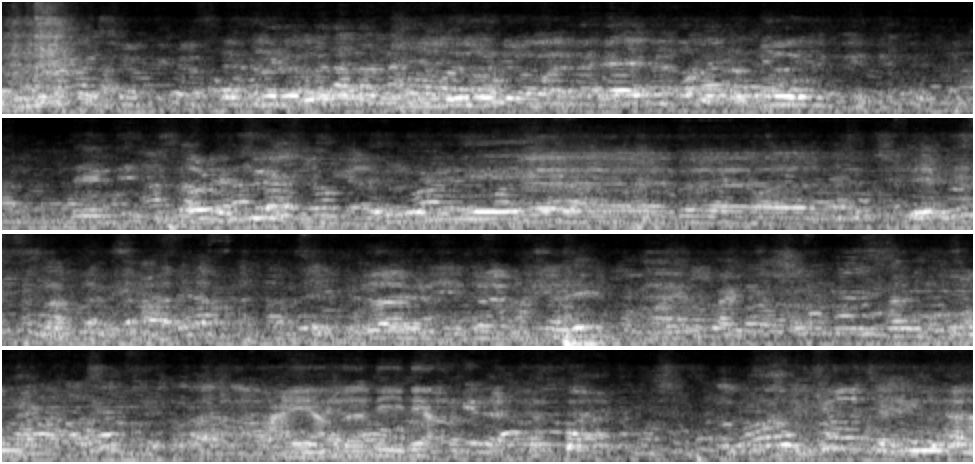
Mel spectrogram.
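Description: Diners chatter in the background.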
